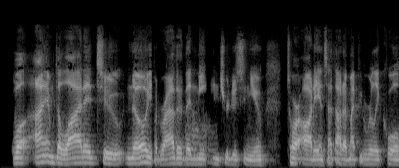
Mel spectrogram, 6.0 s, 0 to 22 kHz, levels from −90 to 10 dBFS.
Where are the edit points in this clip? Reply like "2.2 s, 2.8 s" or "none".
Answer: 2.3 s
